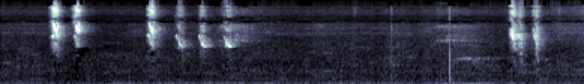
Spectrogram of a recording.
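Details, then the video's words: Violaceous euphonia, known locally as gaturamo verdadeiro or guriatã, giving scattered high, sharp chip notes in short pairs and groups, with quiet pauses between bursts. "Belíssimo Canto do Gaturamo Verdadeiro, ou Guriatã"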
